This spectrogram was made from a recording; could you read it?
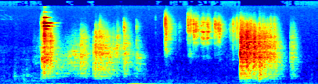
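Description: Dice clatter and tumble across a hard surface in several bright, rattling bursts, with a loud final spill near the end, rolled for a wits and awareness check. No voices.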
